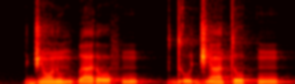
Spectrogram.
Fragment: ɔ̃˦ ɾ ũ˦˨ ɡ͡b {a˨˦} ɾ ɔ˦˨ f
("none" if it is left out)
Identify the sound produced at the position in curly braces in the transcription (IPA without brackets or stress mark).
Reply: a˨˦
